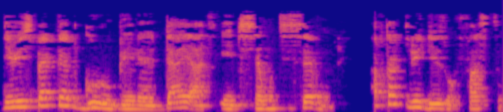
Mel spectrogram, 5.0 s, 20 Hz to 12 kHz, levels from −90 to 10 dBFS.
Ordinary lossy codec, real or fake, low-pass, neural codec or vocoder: MP3, 32 kbps; fake; 10.8 kHz; vocoder, 48 kHz, 128 mel bands, Vocos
